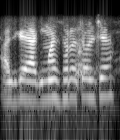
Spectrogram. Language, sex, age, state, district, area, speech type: Bengali, male, 60+, West Bengal, Purba Bardhaman, urban, conversation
